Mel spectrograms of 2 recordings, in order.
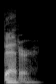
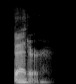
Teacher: In the first version, your mouth stops more. In the second version, the sound flows more smoothly. That smoothness is the American feeling.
